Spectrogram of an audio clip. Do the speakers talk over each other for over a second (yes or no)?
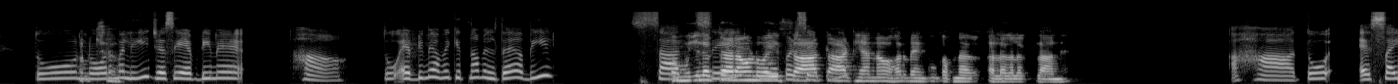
yes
